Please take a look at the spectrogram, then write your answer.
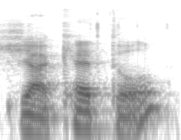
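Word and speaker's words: ジャケット: It's jaquetto. Jaquetto. And so here we've got G and then ya. But this is not pronounced Ji-ya because this ya is half-sized.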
